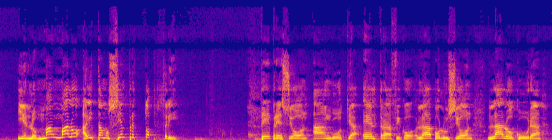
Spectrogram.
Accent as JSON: {"language": "Spanish", "country": "Chile", "said": "nos enorgullecemos como chilenos de ser así."}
